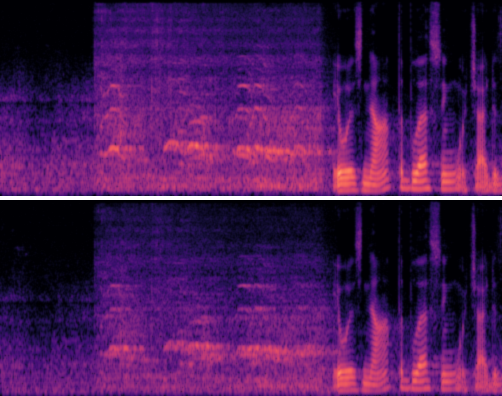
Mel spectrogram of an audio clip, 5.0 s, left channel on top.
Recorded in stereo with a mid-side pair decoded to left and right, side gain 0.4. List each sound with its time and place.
0.9 s a bird: 60° left, 4.5 m
3.3 s a man speaking: 35° left, 0.6 m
